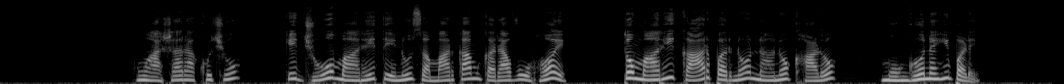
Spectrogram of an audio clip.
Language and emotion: Gujarati, fearful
